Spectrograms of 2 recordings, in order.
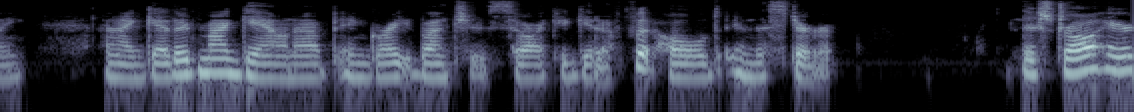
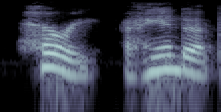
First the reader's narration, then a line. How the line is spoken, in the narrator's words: I snapped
